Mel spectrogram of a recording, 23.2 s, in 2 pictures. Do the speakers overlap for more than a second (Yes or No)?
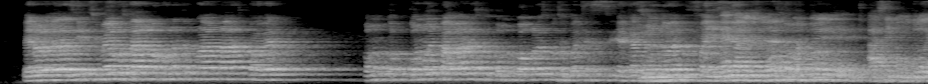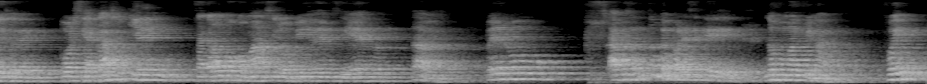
Yes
